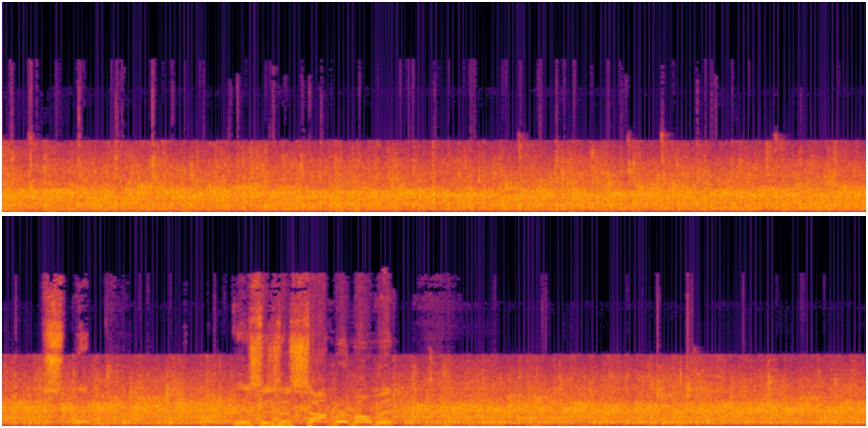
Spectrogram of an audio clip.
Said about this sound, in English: Very prayerful, too. I heard a lot of prayer in the clapping.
